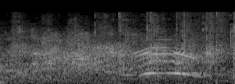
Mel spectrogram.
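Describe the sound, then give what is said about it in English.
Teenagers clap for someone in a dense, lively wash of applause, with voices and a whooping cry mixed in near the end. “and there's my teens clapping for me”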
